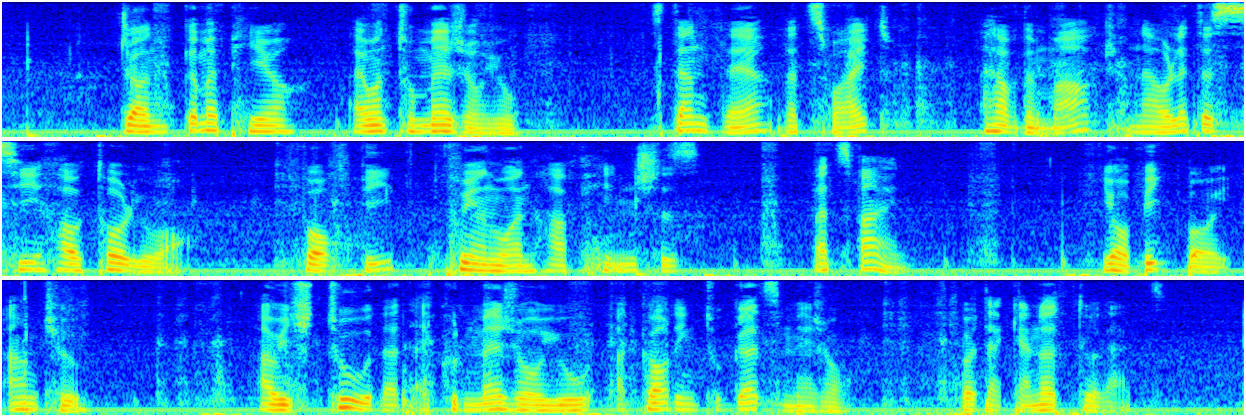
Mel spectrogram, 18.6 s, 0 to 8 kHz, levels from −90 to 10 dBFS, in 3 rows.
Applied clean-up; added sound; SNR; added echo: none; Writing; 12 dB; none.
